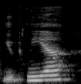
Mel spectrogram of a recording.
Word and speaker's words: eupnea: A patient with a respiratory rate of 8 breaths per minute is experiencing, is it A, hypoventilation, B, hyperventilation, C, the E is silent, so eupnea, or D, tachypnea?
